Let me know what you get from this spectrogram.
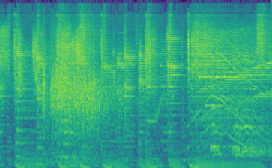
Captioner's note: explosion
